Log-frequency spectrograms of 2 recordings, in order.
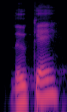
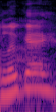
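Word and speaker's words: Luque: uh versus uh vicente luke i think luke is the right way to say that i'm gonna take woodley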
